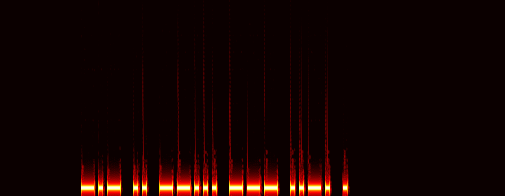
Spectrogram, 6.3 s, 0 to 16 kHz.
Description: Morse code, heard as a keyed tone, about 21 wpm, 700 Hz. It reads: KI7OFE
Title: USA Call Signs - 6 Characters - Repeated 3x - 22wpm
